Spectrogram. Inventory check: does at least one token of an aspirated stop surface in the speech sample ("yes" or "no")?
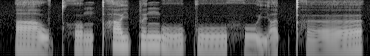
yes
